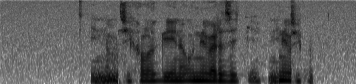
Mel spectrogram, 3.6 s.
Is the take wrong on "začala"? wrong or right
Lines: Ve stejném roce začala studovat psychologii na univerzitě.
wrong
